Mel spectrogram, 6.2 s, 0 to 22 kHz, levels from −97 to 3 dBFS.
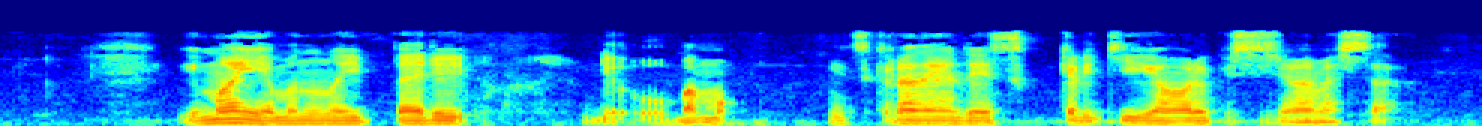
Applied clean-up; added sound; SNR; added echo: none; none; none; none.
